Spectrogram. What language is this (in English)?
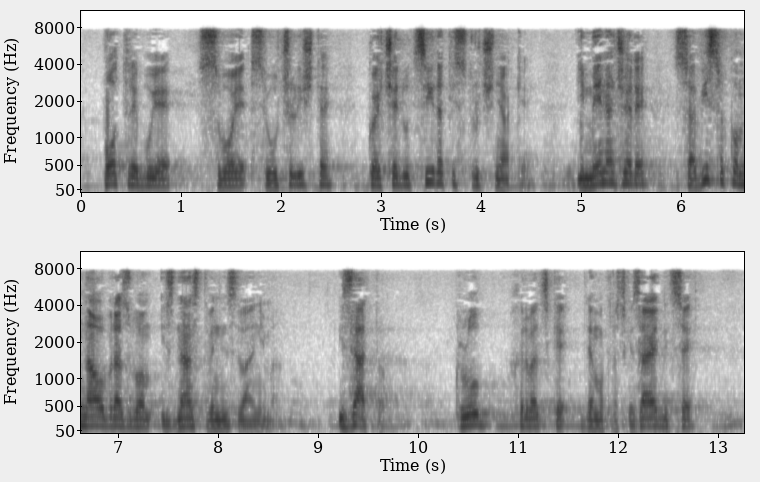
Croatian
